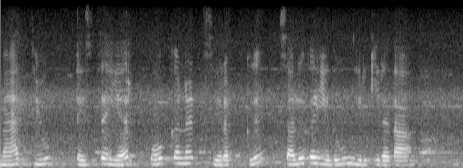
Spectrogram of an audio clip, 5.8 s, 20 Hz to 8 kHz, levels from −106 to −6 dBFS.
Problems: none marked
